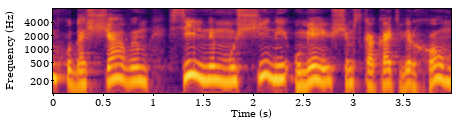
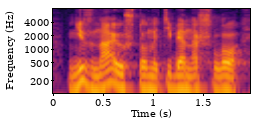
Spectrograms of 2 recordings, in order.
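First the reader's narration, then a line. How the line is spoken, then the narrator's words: Grumble. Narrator (Russian): проворчал Томми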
